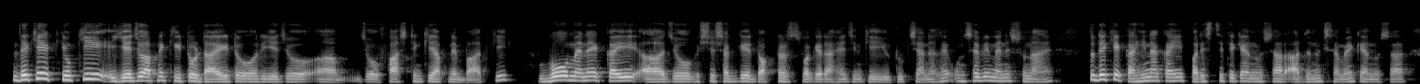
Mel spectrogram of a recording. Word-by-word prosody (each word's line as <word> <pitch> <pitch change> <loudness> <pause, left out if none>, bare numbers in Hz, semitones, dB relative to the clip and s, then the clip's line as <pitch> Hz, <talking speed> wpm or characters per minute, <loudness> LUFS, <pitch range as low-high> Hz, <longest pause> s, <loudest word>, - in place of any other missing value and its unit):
देखिए, 225 +6 +6
क्योंकि 215 -1 +1 0.3
ये 160 +2 +5
जो 185 +3 +5
आपने 170 +2 +3
कीटो 160 -2 +1
डाइट 130 +1 +3
और 130 -1 0
ये 125 0 -1
जो 125 0 -1
अ, 115 -1 -2 0.2
जो 120 +2 -4
फास्टिंग 125 0 -2
की 140 - -1
आपने 125 -1 -1
बात 105 0 -4
की 210 +2 -5 0.3
वो 175 +10 +6
मैंने 185 -1 +3
कई 170 0 +5
अ, 125 0 +2
जो 130 +1 -1
विशेषज्ञ 135 +3 -3
डॉक्टर्स 130 0 -4
वगैरह 120 0 0
हैं, 120 +2 -7
जिनके 120 0 -8
यूट्यूब 115 +2 -7
चैनल 120 +2 -6
हैं, 155 - -3
उनसे 150 +3 -3
भी 180 +1 -1
मैंने 155 -2 -1
सुना 135 -5 -5
है। 135 +7 -10 0.3
तो 220 - +3
देखिए 230 +1 +4
कहीं 140 0 0
न 175 +1 +2
कहीं 165 +1 +1
परिस्थिति 140 +2 -3
के 150 - -2
अनुसार, 135 -1 -3
आधुनिक 135 +2 -2
समय 130 -1 -5
के 140 0 -5
अनुसार 120 -1 -7
135 Hz, 200 wpm, -22 LUFS, 125-165 Hz, 0.3 s, देखिए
